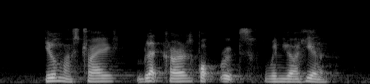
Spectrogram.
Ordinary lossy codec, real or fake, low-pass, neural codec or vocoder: none; fake; 5.4 kHz; codec, 44.1 kHz, 2.6 kbps, SNAC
